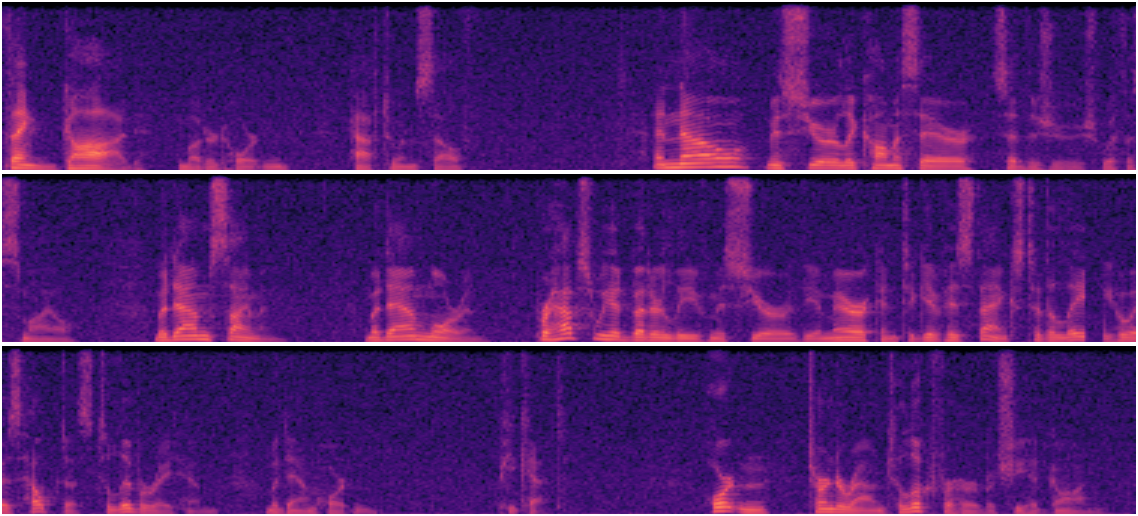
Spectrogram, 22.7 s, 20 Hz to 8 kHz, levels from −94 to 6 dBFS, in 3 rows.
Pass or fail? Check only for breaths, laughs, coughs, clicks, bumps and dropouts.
fail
